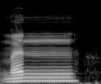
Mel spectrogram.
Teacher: Gunnah musyaddadah ditahan 2 harakat.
